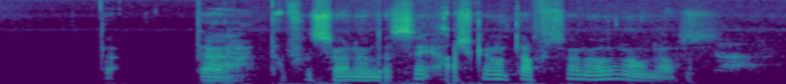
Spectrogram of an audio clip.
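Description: A man speaks in a room.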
